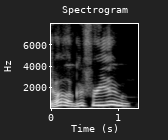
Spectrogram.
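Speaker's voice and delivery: high, loud, drawn-out response; exaggerated high-pitched reply; mock townsfolk reply. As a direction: stretch it out as a comic bystander.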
